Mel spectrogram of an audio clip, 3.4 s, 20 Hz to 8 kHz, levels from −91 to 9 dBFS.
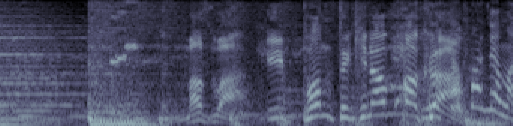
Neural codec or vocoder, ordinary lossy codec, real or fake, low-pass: codec, 16 kHz, 8 kbps, FunCodec, trained on Chinese and English, 25 frames a second; none; fake; none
